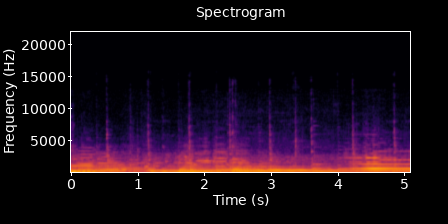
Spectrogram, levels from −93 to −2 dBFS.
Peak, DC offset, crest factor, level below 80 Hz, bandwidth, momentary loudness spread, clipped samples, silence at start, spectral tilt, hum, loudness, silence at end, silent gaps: -12 dBFS; under 0.1%; 14 dB; -42 dBFS; 9 kHz; 9 LU; under 0.1%; 0 s; -8 dB/octave; none; -27 LUFS; 0 s; none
